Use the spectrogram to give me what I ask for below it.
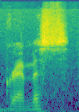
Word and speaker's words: grimace: The first syllable is accented.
